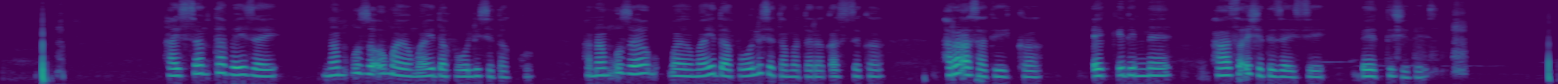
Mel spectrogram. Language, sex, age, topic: Gamo, female, 25-35, government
